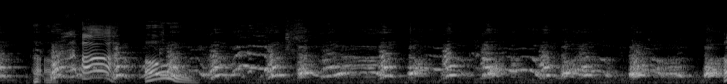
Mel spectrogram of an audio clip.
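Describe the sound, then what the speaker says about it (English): Dogs bark and howl in rapid, overlapping bursts with rising and falling howls, loud and close throughout, with a brief spoken exclamation mixed in. "Yo, these dogs are driving me crazy."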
